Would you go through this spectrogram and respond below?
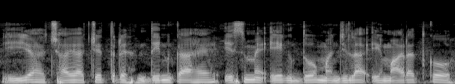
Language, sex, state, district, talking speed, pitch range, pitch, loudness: Hindi, male, Bihar, Gaya, 170 wpm, 90-105 Hz, 100 Hz, -17 LUFS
